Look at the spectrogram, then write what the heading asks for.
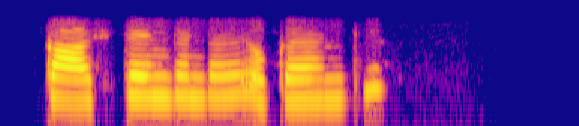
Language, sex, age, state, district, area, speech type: Telugu, female, 18-30, Telangana, Nizamabad, urban, conversation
